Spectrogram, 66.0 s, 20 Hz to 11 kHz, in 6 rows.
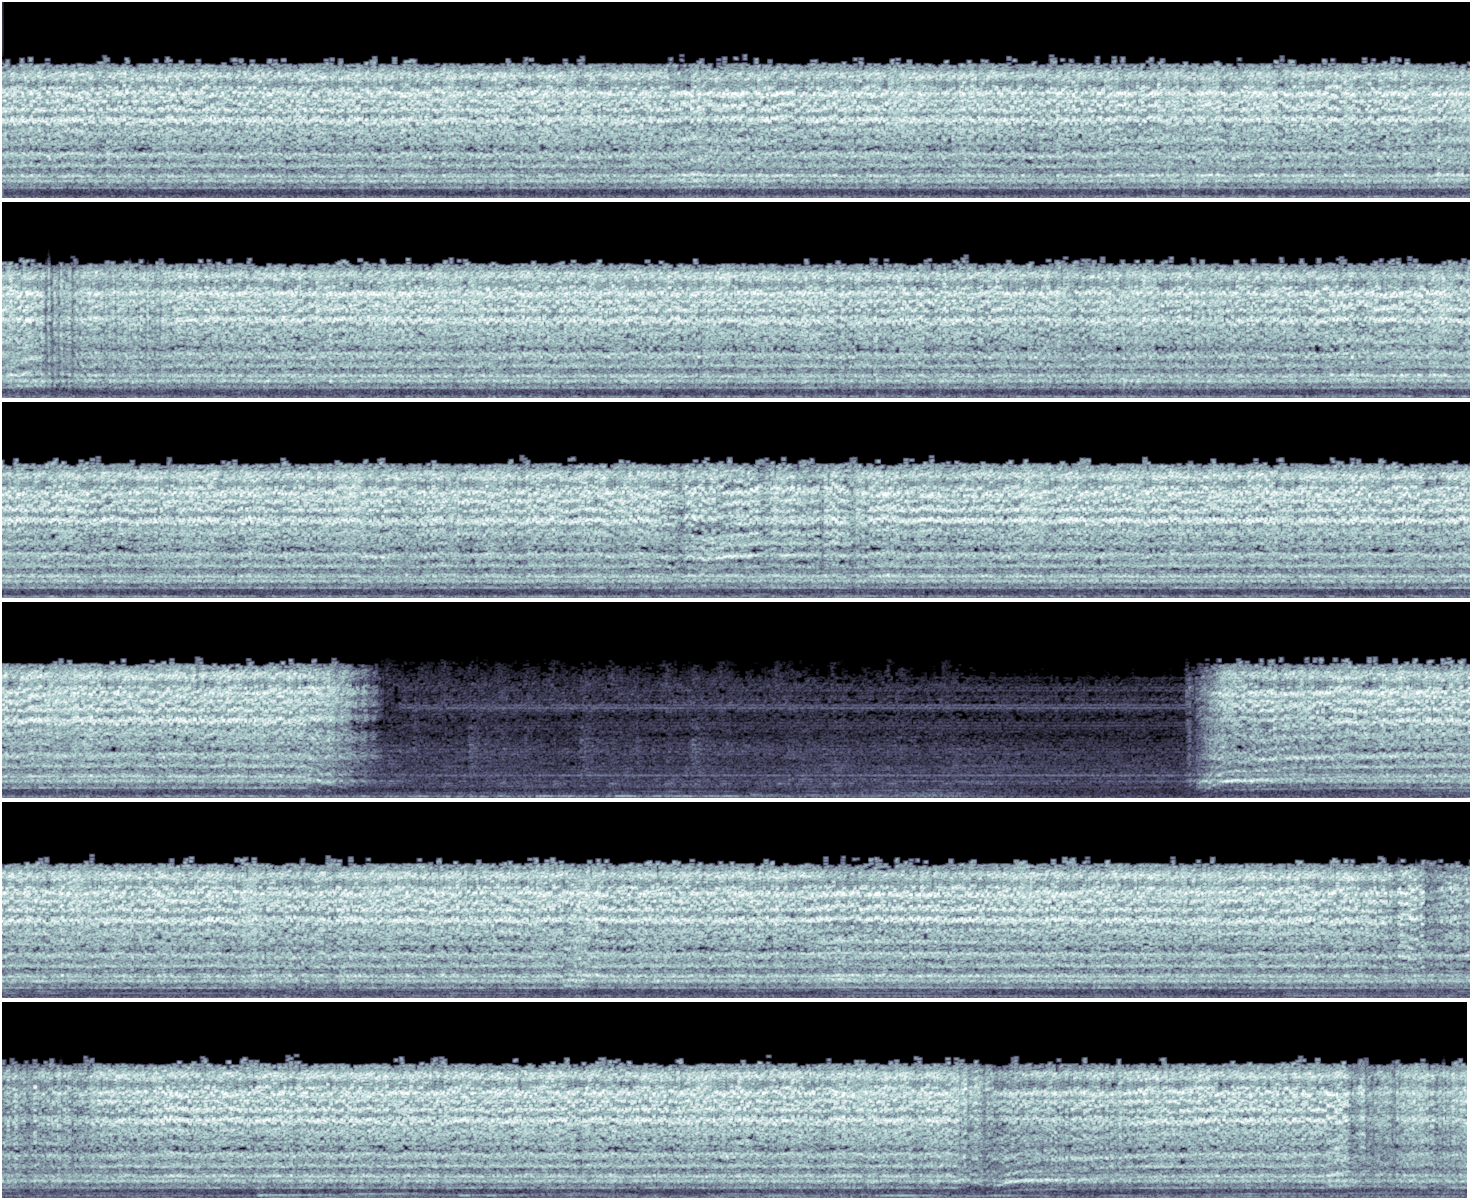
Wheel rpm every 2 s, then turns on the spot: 160, 160, 160, 160, 160, 170, 160, 160, 160, 160, 160, 160, 160, 160, 160, 160, 160, 120, 0, 0, 10, 140, 160, 160, 160, 160, 160, 160, 160, 160, 160, 140, 170.
none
